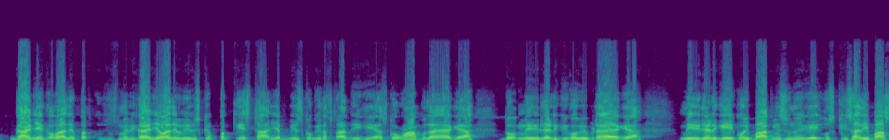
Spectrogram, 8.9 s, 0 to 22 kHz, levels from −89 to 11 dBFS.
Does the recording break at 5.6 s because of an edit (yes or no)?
no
